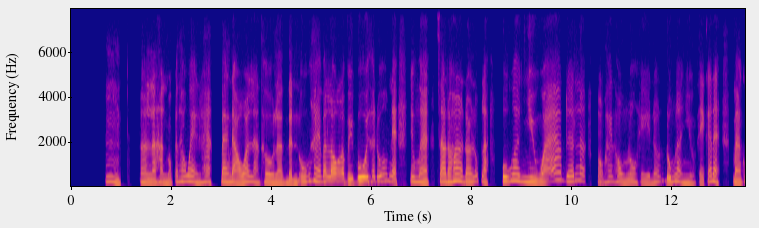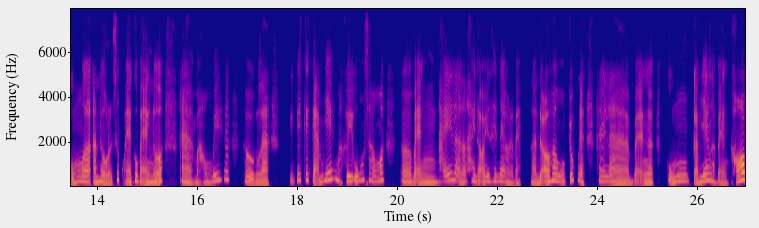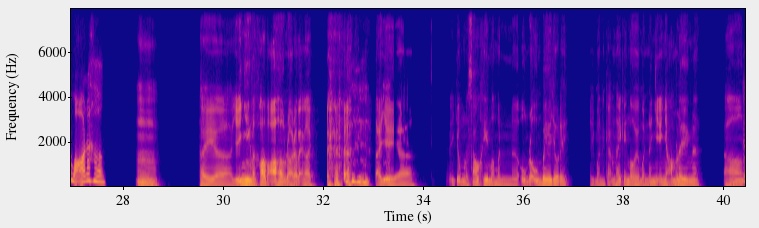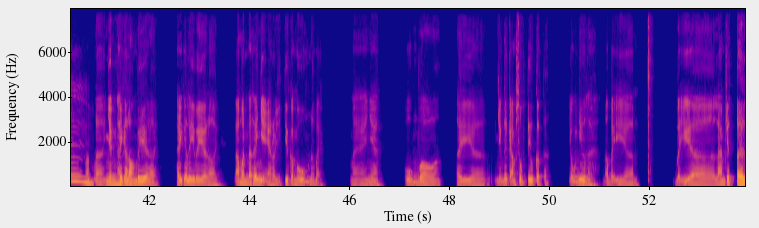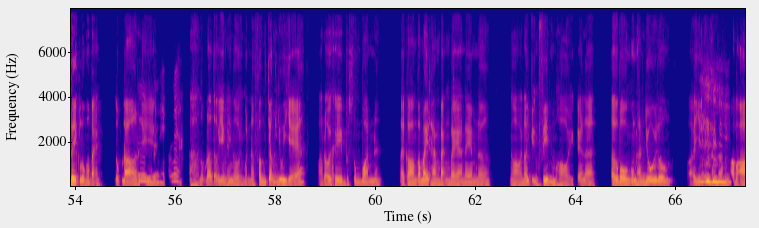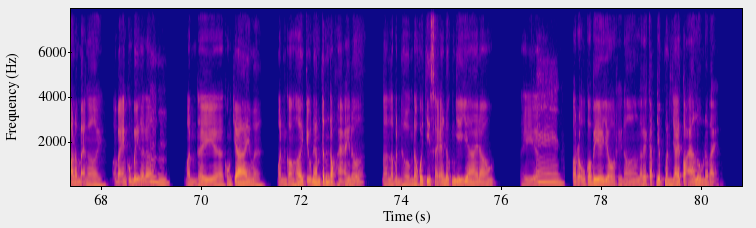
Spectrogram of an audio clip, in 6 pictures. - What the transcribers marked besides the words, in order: tapping; laughing while speaking: "đó"; other background noise; laugh; tsk; laugh
- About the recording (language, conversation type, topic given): Vietnamese, advice, Làm sao để phá vỡ những mô thức tiêu cực lặp đi lặp lại?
